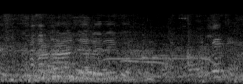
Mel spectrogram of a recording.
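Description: Low chatter of a large crowd, with many voices overlapping.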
